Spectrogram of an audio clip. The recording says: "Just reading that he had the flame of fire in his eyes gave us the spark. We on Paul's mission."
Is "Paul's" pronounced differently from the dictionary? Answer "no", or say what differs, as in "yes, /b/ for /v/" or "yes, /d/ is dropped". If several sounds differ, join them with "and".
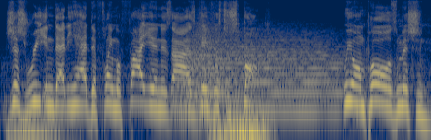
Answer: no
